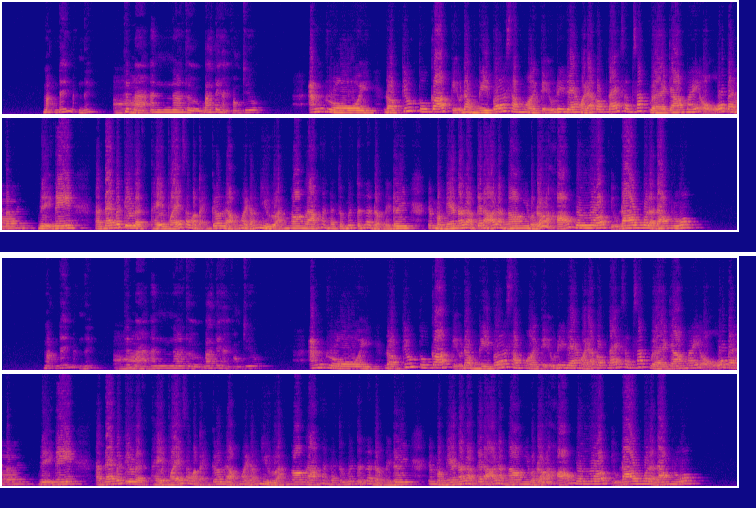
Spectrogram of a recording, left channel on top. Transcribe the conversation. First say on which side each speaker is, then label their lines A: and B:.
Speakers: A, on the left (about 65°); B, on the left (about 50°).
A: mặn đấy mặn đấy
B: ờ
A: thế bà ăn à, thử ba tê Hải Phòng chưa
B: Ăn rồi, đợt trước tôi có kiểu đồng nghiệp á, xong rồi kiểu đi ra ngoài đó công tác xong xách về cho mấy ổ pate
A: ờ
B: điện nè. Thành ra mới kêu là thèm quá, xong rồi bạn kêu là ở ngoài đó nhiều đồ ăn ngon lắm, thành ra tôi mới tính là đợt này đi. Nhưng mà nghe nói là cái đó là ngon nhưng mà rất là khó mua, á, kiểu đông mới là đông đúng không?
